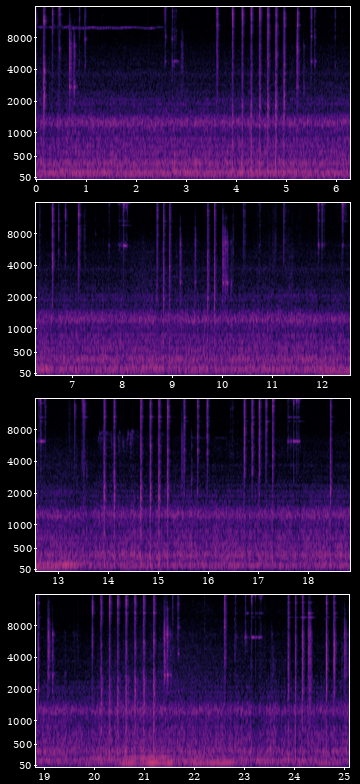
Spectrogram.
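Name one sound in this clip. A hammer strikes metal in quick, ringing bursts of blows.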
